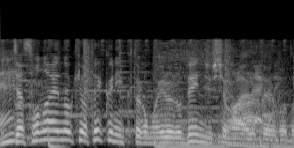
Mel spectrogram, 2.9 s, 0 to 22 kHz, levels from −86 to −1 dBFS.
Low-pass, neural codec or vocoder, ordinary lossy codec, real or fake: 7.2 kHz; none; none; real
